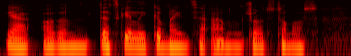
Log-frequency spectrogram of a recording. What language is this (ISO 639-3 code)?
cym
